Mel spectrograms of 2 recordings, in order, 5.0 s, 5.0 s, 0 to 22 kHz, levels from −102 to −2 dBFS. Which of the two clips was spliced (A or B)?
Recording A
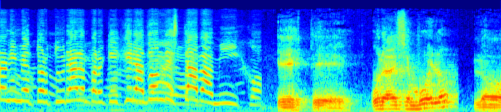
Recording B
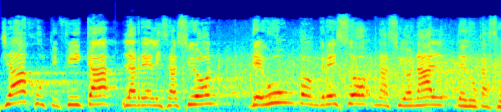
A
